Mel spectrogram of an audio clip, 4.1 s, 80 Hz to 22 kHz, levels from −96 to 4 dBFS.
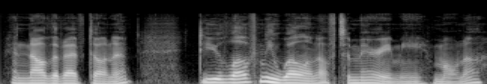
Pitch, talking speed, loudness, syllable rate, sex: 125 Hz, 220 wpm, -16 LUFS, 6.0 syllables/s, male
